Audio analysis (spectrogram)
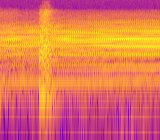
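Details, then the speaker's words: Budget abrasive blaster cabinet, first power-up after rewiring, compressor off: steady fixed-pitch high electrical buzz starts when the cabinet light switches on, likely the light's driver; the light works brightly. "Right, let's turn on the plug. Oh god, trip over everything. Aha! Ooh, bit buzzy."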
